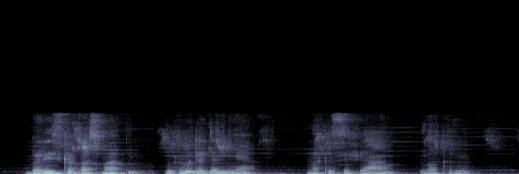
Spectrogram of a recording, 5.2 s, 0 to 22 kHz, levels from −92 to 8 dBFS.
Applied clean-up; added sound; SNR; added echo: neural separator model SepFormer DNS4.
